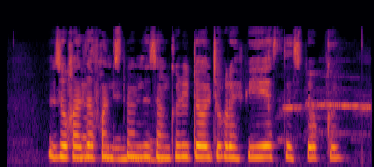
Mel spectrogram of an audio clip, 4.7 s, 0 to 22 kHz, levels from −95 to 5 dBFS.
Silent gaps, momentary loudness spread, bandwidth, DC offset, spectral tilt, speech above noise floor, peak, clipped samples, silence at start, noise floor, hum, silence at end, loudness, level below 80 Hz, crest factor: none; 9 LU; 11.5 kHz; under 0.1%; -3 dB/octave; 40 dB; -8 dBFS; under 0.1%; 0.6 s; -63 dBFS; none; 0.05 s; -24 LUFS; -78 dBFS; 16 dB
